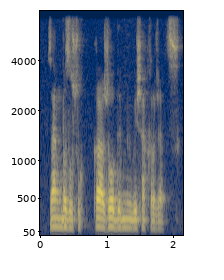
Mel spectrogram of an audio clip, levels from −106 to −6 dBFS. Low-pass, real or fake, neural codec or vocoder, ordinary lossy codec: 7.2 kHz; real; none; none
